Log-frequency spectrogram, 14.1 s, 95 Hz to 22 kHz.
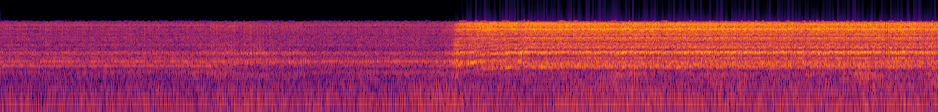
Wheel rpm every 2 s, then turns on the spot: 0, 10, 10, 40, 110, 120, 110.
2-4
